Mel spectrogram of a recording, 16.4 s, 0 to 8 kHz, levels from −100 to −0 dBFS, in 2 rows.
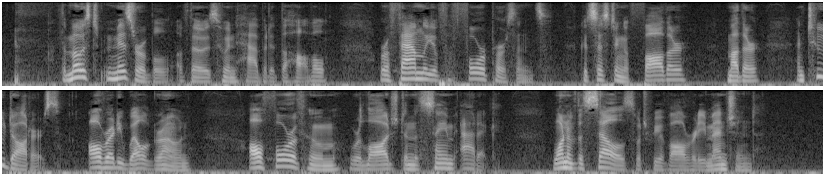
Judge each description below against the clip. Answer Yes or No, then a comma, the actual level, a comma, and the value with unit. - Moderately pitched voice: No, low, 120 Hz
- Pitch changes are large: Yes, wide, 6.0 semitones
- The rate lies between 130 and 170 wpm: Yes, average, 160 wpm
